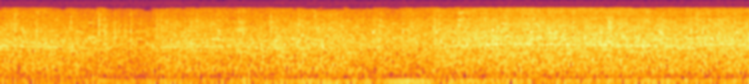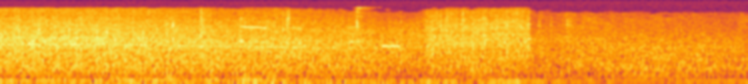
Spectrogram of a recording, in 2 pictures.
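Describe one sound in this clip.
A tank engine rumbles and clanks as the tank drives over the ground.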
